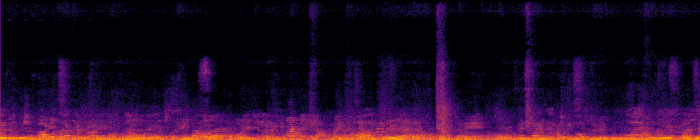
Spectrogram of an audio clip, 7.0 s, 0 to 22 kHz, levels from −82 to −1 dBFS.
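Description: Nothing stood out on listening to this recording of sounds.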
